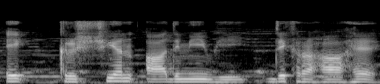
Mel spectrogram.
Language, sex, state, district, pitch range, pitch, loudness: Hindi, male, Madhya Pradesh, Katni, 115-135 Hz, 125 Hz, -17 LUFS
